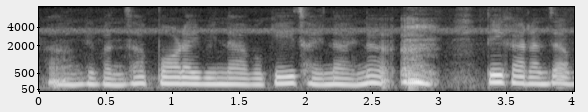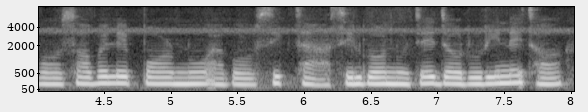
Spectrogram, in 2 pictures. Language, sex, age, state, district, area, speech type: Nepali, female, 30-45, West Bengal, Kalimpong, rural, spontaneous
